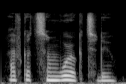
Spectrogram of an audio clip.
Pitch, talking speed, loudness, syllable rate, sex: 185 Hz, 285 wpm, -16 LUFS, 6.9 syllables/s, female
